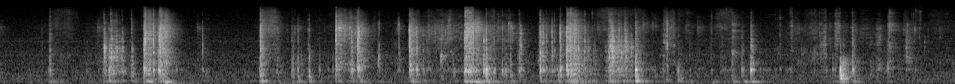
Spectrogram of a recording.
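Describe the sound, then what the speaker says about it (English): Card stock being cut down to size with a paper trimmer for a fold card: a series of irregular crisp clicks, slides and snapping cuts, close and fairly loud, with brief pauses between strokes. "And then we're going to cut them down to 5 1/4."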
